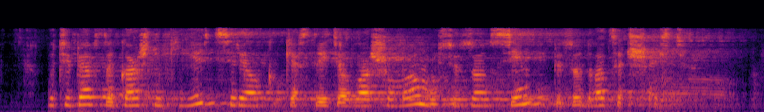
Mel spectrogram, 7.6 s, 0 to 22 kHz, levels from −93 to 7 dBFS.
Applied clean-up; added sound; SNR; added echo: neural separator model SepFormer DNS4.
